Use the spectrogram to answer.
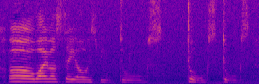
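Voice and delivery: melodramatic lament. Acted. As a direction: wind down from rage into despairing grumble. Villain laments, winding down.

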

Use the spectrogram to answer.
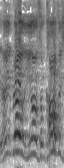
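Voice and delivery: loud coaxing call. Retold or imitated. Uncle offering great aunt coffee, loud coaxing call. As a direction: ask the stroke-struck aunt kindly. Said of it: "he said".

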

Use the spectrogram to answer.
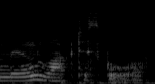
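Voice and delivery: ordinary talk, nothing marked

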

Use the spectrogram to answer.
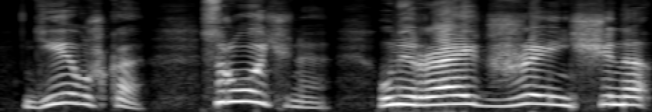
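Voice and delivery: husband calls ambulance for dying grandmother, urgent. Acted. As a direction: shout it down the phone. Calling ambulance, emergency.

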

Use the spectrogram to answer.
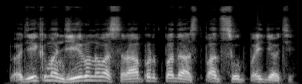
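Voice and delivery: ordinary delivery, nothing marked

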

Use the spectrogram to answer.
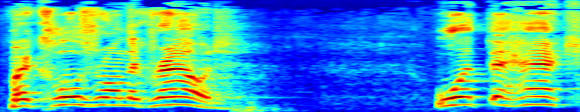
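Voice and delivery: high frightened shrieks; panic, voice jumping high; shrieking panic. Real, not acted. Finds clothes, bed made.

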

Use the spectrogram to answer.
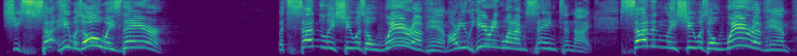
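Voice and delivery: loud, high, shouted preaching building to song; preaching at full force. Acted. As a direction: preach it out with rising fire.

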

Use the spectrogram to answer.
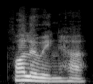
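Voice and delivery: plain reading voice

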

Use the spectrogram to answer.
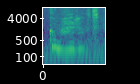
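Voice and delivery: soft whisper to her husband. Acted. Wife urging her sick husband in the doctor's waiting room, whispered. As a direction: coax him along under your breath.

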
